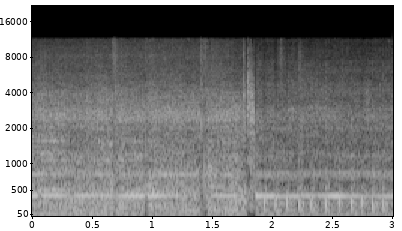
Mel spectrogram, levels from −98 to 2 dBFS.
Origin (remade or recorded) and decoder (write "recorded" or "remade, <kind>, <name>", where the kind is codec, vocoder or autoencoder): recorded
